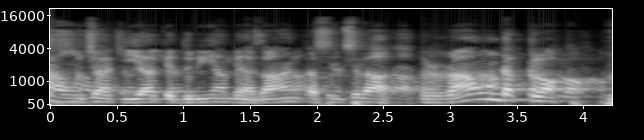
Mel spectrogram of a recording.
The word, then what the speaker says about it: اذان: بعض لوگ آذان کہتے ہیں، یاد رہے پہلے اذان کہتے کس طرح ہے، اس کا تلفظ سے بچ لیں. آذان اذن کی جمع ہے، اذن کہتے کان کو. یہ آذان نہیں ہے، یہ لفظ اذان ہے، ٹھیک ہے.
